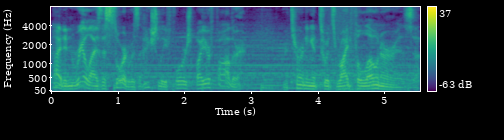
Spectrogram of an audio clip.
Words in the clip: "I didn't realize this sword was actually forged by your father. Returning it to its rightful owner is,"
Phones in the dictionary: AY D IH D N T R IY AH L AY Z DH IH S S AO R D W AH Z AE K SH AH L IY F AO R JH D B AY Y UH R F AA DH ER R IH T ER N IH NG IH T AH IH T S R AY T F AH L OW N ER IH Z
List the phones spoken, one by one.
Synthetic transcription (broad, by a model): AY D IH D N T R IY AH L AY Z DH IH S S AO R D W AH Z AE K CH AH L IY F AO R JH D B AY Y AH R F AA DH ER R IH T ER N IH NG IH T AH IH T S R AY T F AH L OW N ER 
